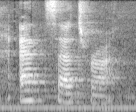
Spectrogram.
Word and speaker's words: etc.: They would just pronounce, you know, the letters. So basically we say etc.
